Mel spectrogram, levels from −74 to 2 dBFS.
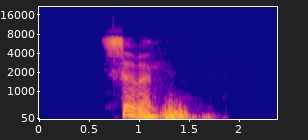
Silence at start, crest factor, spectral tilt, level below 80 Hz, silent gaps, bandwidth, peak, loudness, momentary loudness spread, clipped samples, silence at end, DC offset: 0.65 s; 16 dB; -4.5 dB/octave; -36 dBFS; none; 9.4 kHz; -2 dBFS; -14 LUFS; 15 LU; under 0.1%; 0.65 s; under 0.1%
